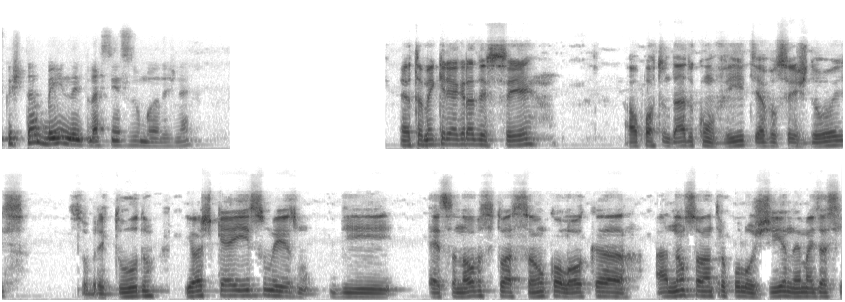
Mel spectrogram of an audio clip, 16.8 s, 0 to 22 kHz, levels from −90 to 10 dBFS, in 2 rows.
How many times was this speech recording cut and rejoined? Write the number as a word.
one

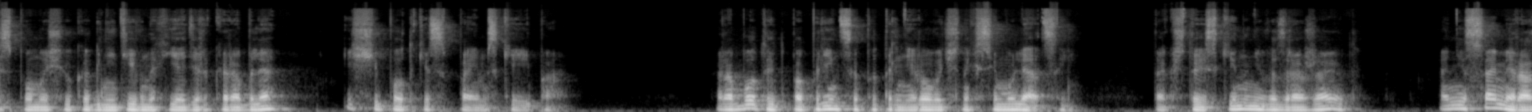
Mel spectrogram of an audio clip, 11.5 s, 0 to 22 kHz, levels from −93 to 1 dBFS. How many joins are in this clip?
zero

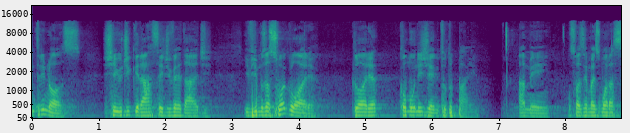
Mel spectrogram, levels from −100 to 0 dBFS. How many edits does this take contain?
zero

